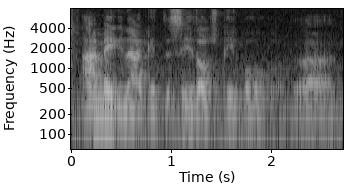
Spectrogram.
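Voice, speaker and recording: A man's fairly low voice with ordinary pitch variation and audible room echo. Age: 60s. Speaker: bishop. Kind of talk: interview.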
